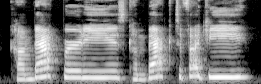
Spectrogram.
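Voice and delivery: put-on high, loud toddler calling after birds; half-scream it like a small child, pitched well up; read-aloud version of a little kid's scream; mild mock scream. A narrator's reading. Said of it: "was screaming".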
